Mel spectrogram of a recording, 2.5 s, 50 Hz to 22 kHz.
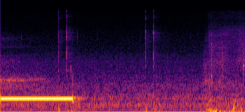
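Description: Steady sine-wave test tone at about 440 Hz from a GStreamer audiotestsrc pipeline, played through the app's audio output; it cuts off suddenly under a second in. A few faint clicks follow.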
